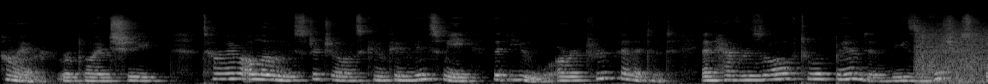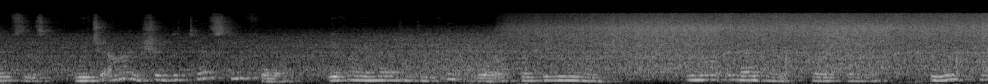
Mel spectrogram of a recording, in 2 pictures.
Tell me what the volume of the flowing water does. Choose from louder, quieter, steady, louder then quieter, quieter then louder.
louder.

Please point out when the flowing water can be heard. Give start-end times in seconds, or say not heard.
9.1-19.7.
